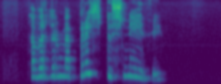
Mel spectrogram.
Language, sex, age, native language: Icelandic, male, 9, Icelandic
